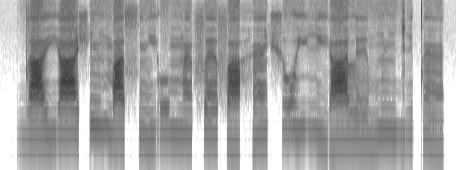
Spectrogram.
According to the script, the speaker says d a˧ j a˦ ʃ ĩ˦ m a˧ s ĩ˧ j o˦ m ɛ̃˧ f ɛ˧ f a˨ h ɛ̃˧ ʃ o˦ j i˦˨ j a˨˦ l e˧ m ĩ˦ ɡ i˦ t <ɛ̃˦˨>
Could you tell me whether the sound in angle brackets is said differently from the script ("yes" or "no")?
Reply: no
